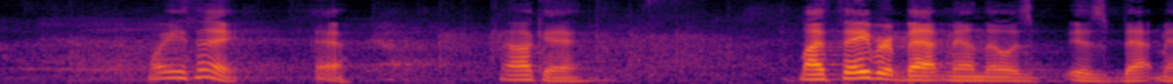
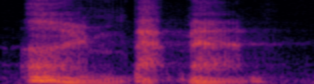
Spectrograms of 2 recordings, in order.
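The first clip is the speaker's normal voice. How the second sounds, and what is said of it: Imitates Batman's voice. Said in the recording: “my Batman imitation”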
